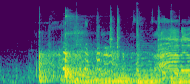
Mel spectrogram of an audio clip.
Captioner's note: laughing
